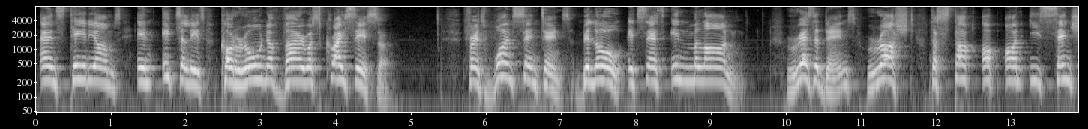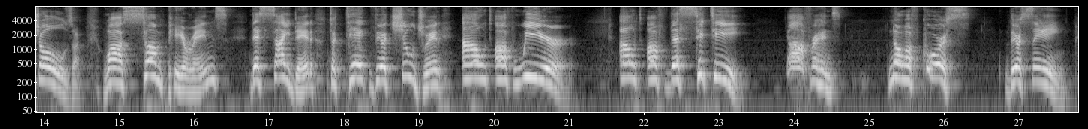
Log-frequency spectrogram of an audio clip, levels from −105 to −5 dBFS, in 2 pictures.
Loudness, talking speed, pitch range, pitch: -25 LUFS, 95 wpm, 205-235 Hz, 220 Hz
